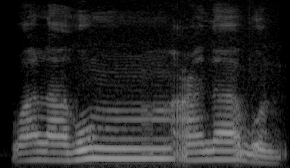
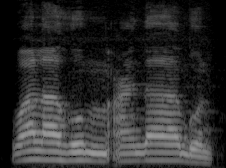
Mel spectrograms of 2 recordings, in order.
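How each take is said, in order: First: The m is pressed and held with force. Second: The m is said plainly, without holding it. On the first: The speaker calls it wrong. "jangan dibaca walahum adzabun. Nah, tidak perlu ditekankan" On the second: The speaker calls it right. "seperti contohnya"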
